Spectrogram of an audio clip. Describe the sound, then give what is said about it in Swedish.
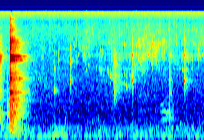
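Carbonated water poured from a bottle splashes sharply into a large glass, then settles into faint, scattered fizzing crackles and small drips over a low steady hum. No one speaks. “Jag vill inte hälla upp för mycket ifall att jag häller för långt.”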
